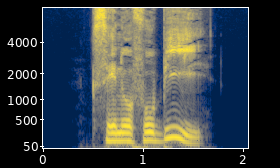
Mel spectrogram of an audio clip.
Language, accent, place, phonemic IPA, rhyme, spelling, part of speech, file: German, Germany, Berlin, /ksenofoˈbiː/, -iː, Xenophobie, noun, De-Xenophobie.ogg
- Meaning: xenophobia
